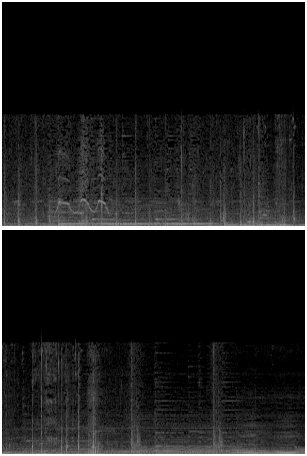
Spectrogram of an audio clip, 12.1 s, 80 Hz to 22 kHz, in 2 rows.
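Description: A horse galloping in the Witcher 3: Wild Hunt video game, rapid clip-clop hoofbeats under game music and ambience, with a brief whinny-like sound.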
